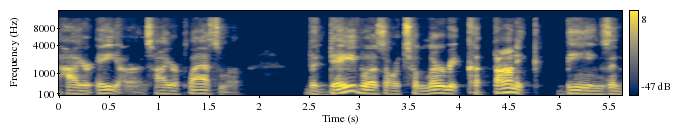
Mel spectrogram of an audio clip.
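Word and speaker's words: daevas: I want to speak about these devas because it's not the Vedic devas, but it's pronounced the same way.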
